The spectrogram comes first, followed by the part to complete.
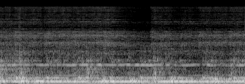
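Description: Balinese gamelan playing: bronze metallophones struck in a steady, even rhythm over a sustained low tone, with drums.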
